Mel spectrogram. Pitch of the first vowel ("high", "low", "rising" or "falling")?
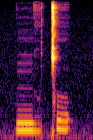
low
